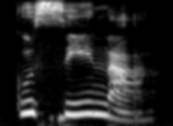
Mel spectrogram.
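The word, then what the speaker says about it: kusina: So, kitchen in Tagalog is cusina. Cusina. So, in Tagalog, there is no letter C. Okay. So, in Spanish, if it's spelled with a C, usually in Tagalog, it's spelled with a K because there's no letter C naturally found in the Tagalog alphabet. So, the cosina is the kitchen.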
